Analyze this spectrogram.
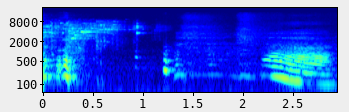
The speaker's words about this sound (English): I just picture Oprah watching that at home and just like, like holding a wine glass and like crushing it in her hand.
